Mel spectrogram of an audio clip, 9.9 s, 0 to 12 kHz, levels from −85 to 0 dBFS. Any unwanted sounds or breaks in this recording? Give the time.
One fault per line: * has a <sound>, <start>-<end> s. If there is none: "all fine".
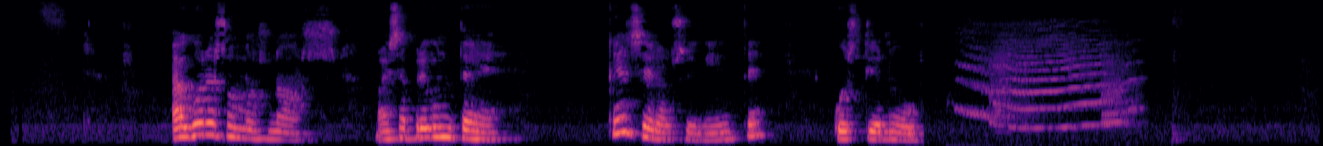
* has a squeak, 7.1-8.6 s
